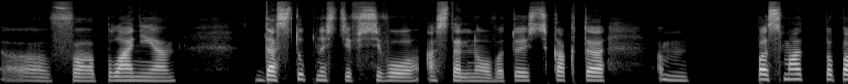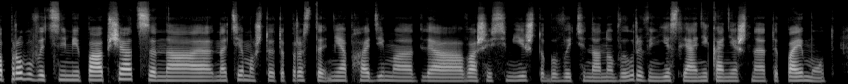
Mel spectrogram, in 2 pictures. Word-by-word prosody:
а, 170 -2 -11
в, 165 - -4
а, 170 -1 -2
плане 180 -2 0 0.8
доступности 205 -2 +3
всего 175 -1 +1
остального, 165 -3 0
то 195 +5 -6
есть 185 -1 +2
как-то, 195 -2 +1 0.5
ам, 195 -4 -13 0.7
посмо 240 +1 +5 0.2
по 230 - -2
попробовать 235 -2 -1
с - - +4
ними 205 -1 -7
пообщаться 210 +1 +5
на 185 -1 -1
на 185 0 -6
тему, 210 -3 -4
что 185 - -2
это 180 - -10
просто 195 -3 -5
необходимо 185 -1 -6
для 165 -2 -3
вашей 175 0 +3
семьи, 185 +2 -3
чтобы 175 -3 +1
выйти 170 +1 -8
на 165 -1 -6
новый 170 +1 -11
уровень, 190 -5 -10
если 180 0 0
они, 170 +1 -3
конечно, 170 0 +1
это 170 0 -7
поймут. 180 -4 -3
185 Hz, 130 wpm, -22 LUFS, 170-200 Hz, 0.8 s, посмо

